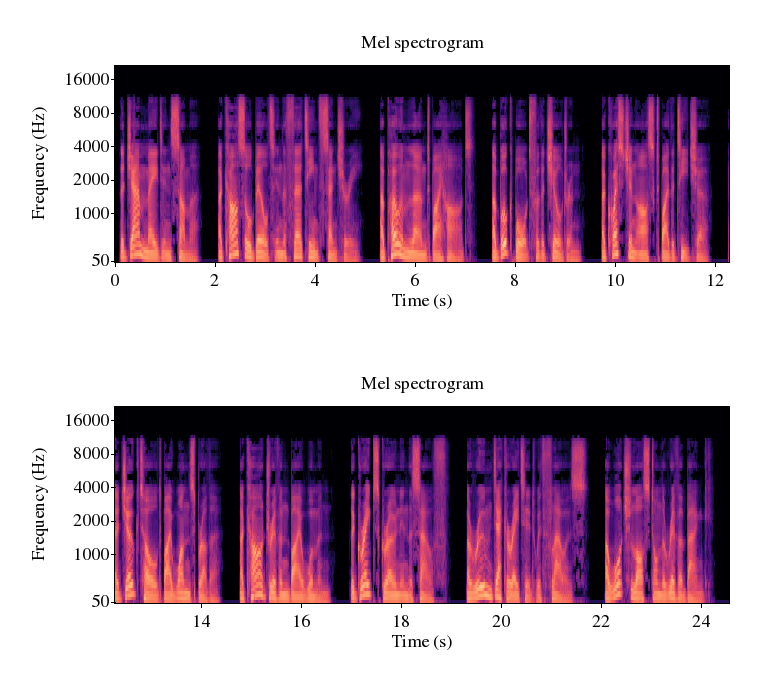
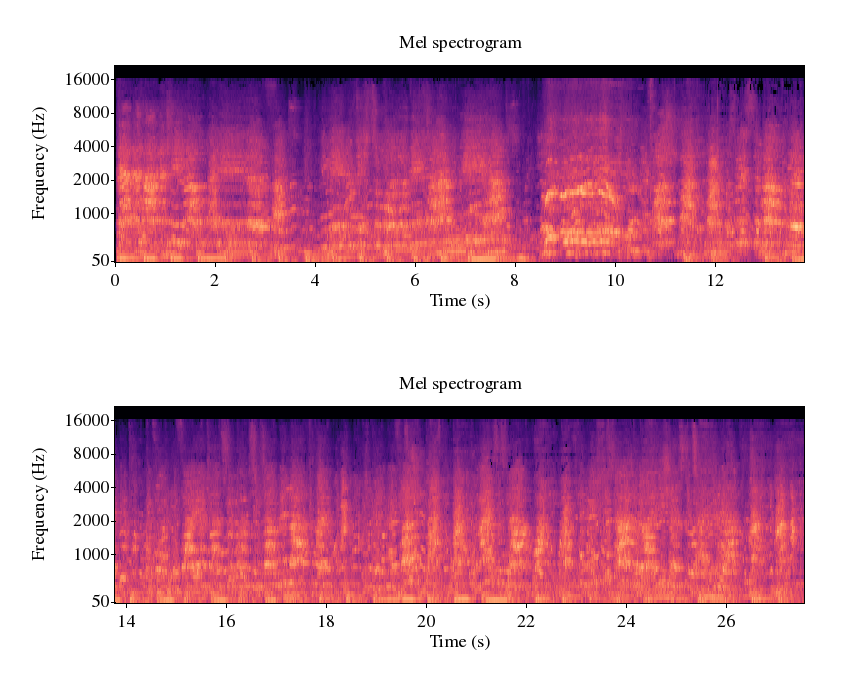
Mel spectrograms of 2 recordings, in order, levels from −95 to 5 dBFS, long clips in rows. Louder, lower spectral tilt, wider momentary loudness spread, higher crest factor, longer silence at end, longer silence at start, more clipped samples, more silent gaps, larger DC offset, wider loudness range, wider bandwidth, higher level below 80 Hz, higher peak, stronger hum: about the same, -19 LUFS vs -17 LUFS; about the same, -5.5 dB/octave vs -5 dB/octave; first, 13 LU vs 8 LU; about the same, 18 dB vs 16 dB; first, 0.5 s vs 0 s; about the same, 0.1 s vs 0 s; neither; neither; neither; about the same, 2 LU vs 4 LU; second, 12 kHz vs 16.5 kHz; second, -42 dBFS vs -34 dBFS; about the same, 0 dBFS vs 0 dBFS; neither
